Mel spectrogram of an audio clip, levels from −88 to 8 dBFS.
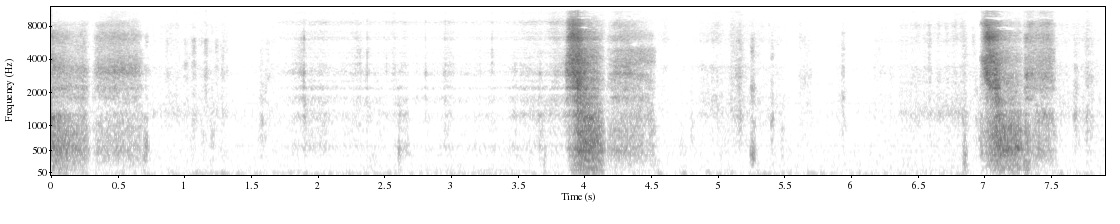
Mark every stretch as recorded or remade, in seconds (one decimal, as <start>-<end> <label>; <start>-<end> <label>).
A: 0.0-1.7 recorded; 1.7-4.1 remade; 4.1-7.9 recorded

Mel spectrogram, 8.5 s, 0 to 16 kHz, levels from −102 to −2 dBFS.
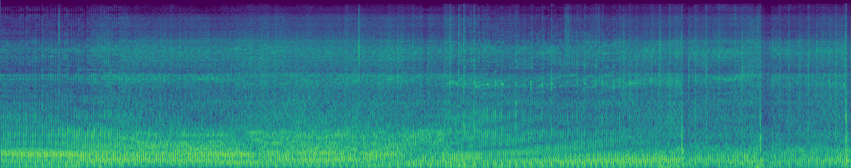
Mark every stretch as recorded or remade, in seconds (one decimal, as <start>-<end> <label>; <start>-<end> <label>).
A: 0.0-1.2 recorded; 1.2-4.6 remade; 4.6-6.2 recorded; 6.2-8.5 remade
